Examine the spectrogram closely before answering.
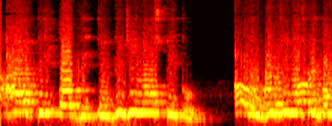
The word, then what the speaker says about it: IPOB: We are not IPOP. There's nothing like IPOP. Thank you very much. We are IPOB, indigenous people.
